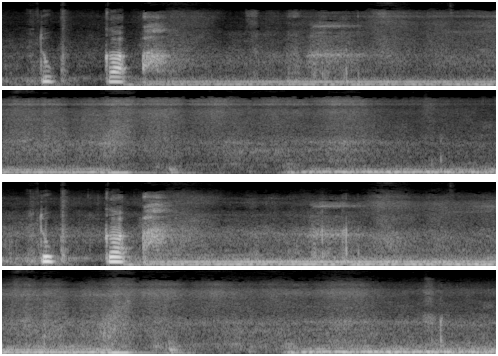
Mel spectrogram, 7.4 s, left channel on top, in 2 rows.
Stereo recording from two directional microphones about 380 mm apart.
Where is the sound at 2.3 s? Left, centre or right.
Centre.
